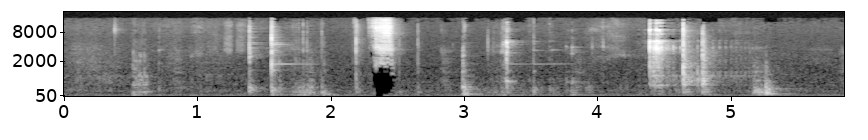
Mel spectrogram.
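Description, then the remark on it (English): A 550 ml bottle of wheat beer being opened: glassy clinks and handling knocks, then two short, sharp hissing bursts of escaping gas, with quiet fumbling in between and no talking. “So let's crack this wheat beastie.”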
